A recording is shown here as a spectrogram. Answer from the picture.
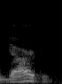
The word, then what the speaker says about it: Derby: Uh, Golden Ghost from England, from well, it's spelled like Derby, but they say Darby, like Darby Crash, but with e.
